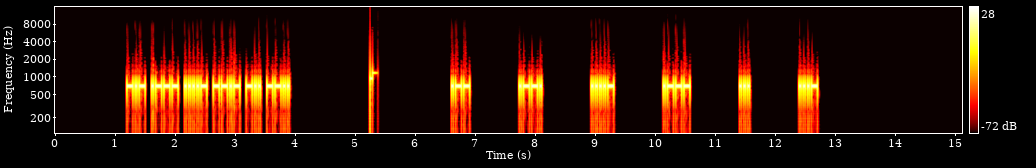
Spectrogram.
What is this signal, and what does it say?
Morse code, heard as a keyed tone, about 36 wpm, spaced as for 15 wpm, 700 Hz. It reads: KJ4QDZ WP4JSV
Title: USA Call Signs - 6 Characters - 8x Character Spacing - 35wpm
